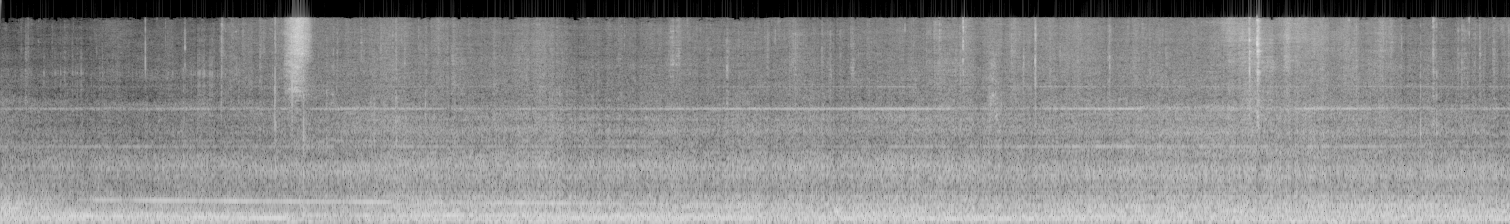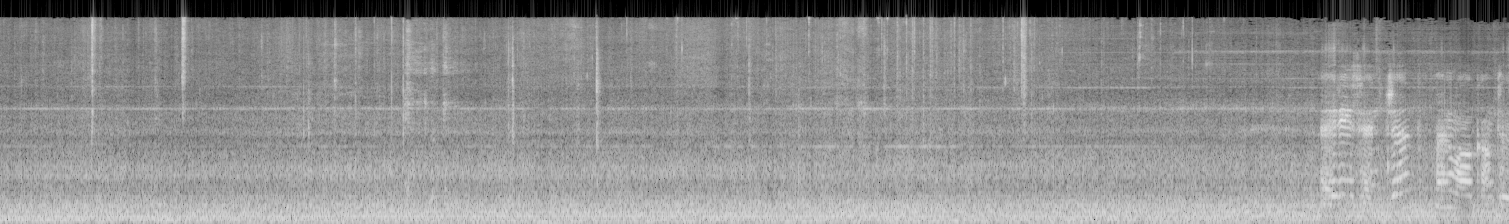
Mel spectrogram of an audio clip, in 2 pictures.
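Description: Jet airliner's cabin roar on the landing rollout, heard from a window seat over the wing: a loud, steady low rumble from the engines and wheels on the runway. A faint engine whine falls slowly in pitch over the first several seconds as the engines spool down. A cabin announcement begins near the end.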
